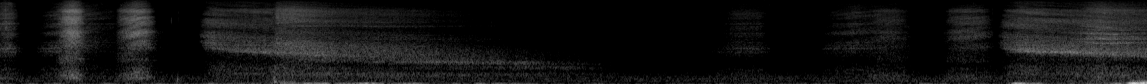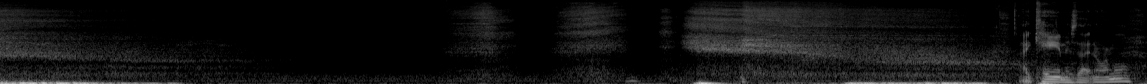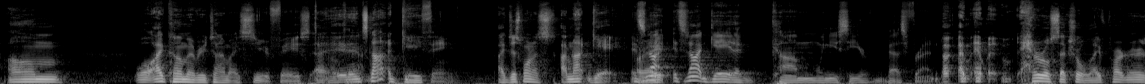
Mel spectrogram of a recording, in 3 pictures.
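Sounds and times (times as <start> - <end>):
person doing a breathing exercise with double inhales and slow hissing exhales: 0.0 - 6.2, 7.1 - 14.6, 15.8 - 21.8, 29.2 - 29.6
speech: 21.9 - 23.6, 24.3 - 34.3.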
